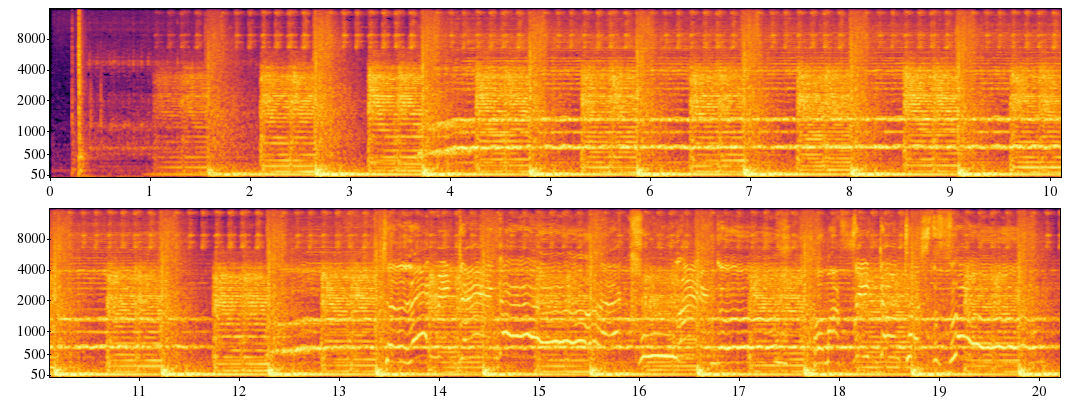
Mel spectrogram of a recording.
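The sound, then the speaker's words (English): A pop song plays from a recording: a steady, thumping beat with a strong bass pulse under a sustained melodic line, loud and continuous with no talking over it. “like, oh shit, this is like a song that would actually like fit pretty well.”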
